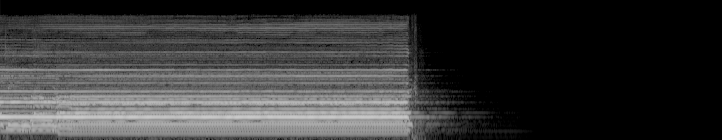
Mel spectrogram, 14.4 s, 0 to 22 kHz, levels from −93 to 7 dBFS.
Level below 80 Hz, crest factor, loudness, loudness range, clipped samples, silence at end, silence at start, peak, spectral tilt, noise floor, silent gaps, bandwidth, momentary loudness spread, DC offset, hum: -68 dBFS; 14 dB; -17 LUFS; 5 LU; under 0.1%; 6.05 s; 0 s; -6 dBFS; -4.5 dB/octave; -88 dBFS; none; 14.5 kHz; 1 LU; under 0.1%; 60 Hz at -80 dBFS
